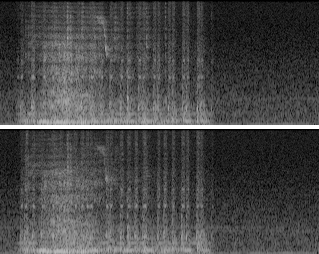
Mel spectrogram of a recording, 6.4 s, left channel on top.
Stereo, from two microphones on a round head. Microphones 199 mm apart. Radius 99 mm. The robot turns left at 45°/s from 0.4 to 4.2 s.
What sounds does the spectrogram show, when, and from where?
0.5 s a sliding door: 170° right, 2 m; by 3.4 s 60° left, 2 m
